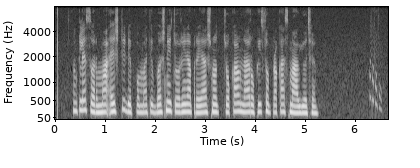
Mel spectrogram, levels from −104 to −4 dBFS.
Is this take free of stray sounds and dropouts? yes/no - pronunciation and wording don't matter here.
no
